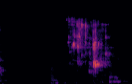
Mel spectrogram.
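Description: Acrylic paint in cobalt blue drips onto a surface in a short, faint cluster of soft wet drops that lasts about a second, with quiet surroundings and no talk.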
